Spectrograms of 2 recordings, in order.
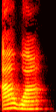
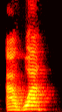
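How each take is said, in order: First: The stress is on the first syllable. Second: The stress is on the last syllable. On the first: The speaker calls it right. "como suena agua, entonces es una palabra grave" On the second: The speaker calls it wrong. "Si fuera aguda, sonara agua"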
